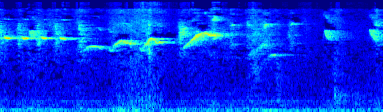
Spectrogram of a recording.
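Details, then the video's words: Velvet-fronted nuthatch song of thin, very high whistled notes, some sliding up and down, mixed with quick chirps over a steady background hiss. "Burung Rambatan Paruh Merah TOP PERFORM"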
